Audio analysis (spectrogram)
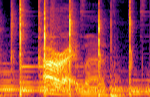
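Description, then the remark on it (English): A handful of sharp hand claps, about five or six, land at a loose, uneven pace while people talk and murmur underneath. “Clap it up, man. Clap it up, dog. Clap it up.”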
